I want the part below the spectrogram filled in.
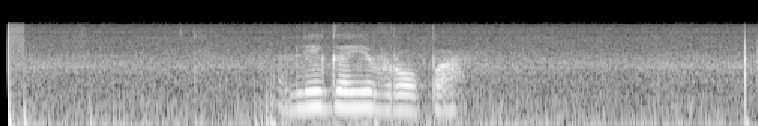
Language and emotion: Russian, neutral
